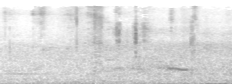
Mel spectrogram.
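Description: Quiet city street ambience with a few faint, sharp clicks and ticks scattered through it.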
